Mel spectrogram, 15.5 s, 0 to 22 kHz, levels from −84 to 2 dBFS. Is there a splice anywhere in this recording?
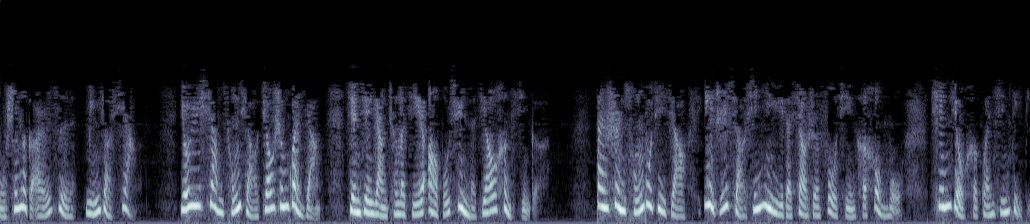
no; 0 cuts

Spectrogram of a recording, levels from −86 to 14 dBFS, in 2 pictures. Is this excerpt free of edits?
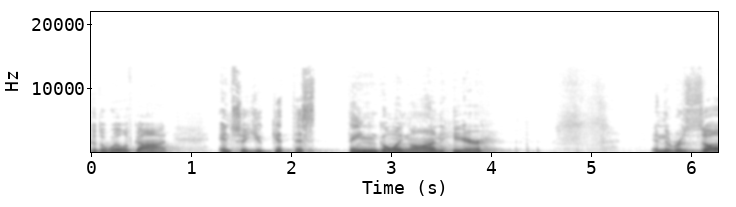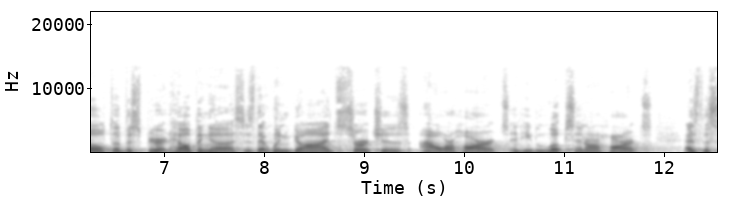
yes; 0 cuts

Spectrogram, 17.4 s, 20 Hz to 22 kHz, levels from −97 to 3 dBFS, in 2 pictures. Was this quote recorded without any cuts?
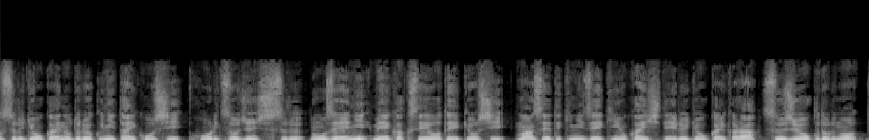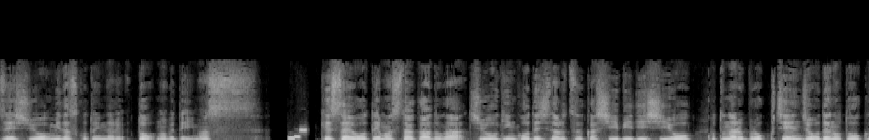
no; 1 cut; at 11.8 s

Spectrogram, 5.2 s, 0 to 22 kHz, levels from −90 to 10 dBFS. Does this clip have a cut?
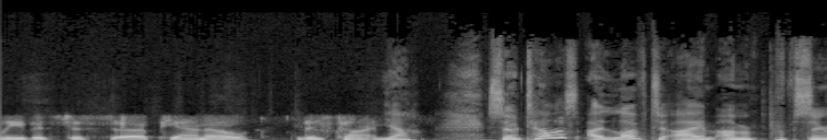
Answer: no; 0 cuts

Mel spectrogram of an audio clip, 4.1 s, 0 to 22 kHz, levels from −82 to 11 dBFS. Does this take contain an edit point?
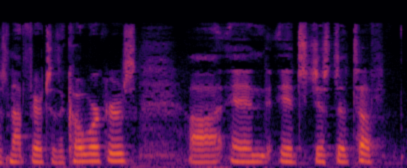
no; 0 cuts

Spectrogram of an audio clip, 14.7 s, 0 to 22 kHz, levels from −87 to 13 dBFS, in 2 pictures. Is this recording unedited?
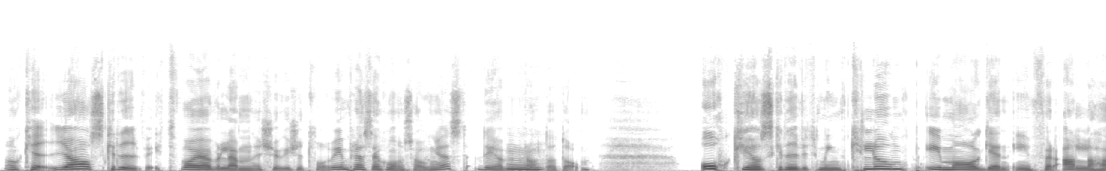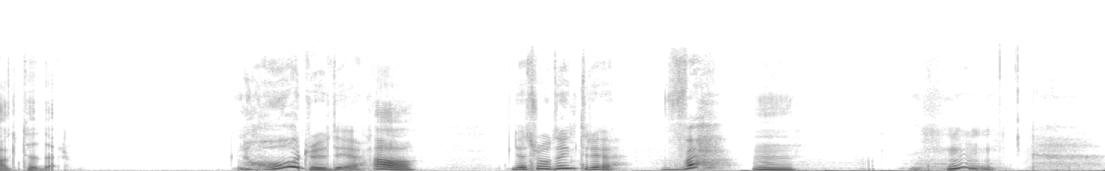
yes; 0 cuts

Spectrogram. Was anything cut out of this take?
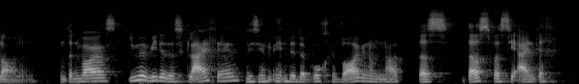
yes; 2 cuts; at 2.5 s, 4.0 s

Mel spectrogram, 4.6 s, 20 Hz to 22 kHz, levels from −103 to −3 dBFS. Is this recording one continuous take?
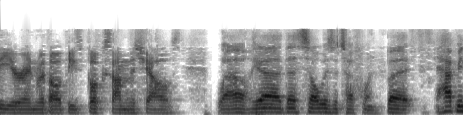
no; 1 cut; at 2.0 s

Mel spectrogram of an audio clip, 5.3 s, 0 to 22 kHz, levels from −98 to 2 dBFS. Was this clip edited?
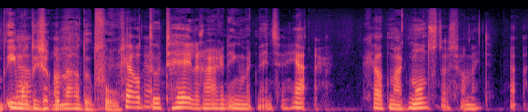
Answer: no; 0 cuts

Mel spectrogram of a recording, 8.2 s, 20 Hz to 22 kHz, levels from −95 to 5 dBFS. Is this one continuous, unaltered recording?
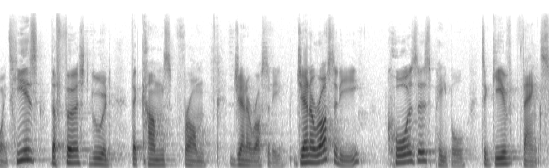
no; 1 cut; at 4.3 s

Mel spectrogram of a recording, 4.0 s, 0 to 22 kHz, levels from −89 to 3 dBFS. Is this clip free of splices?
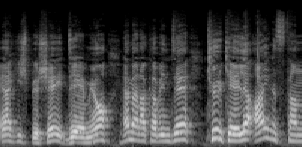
no; 1 cut; at 1.6 s

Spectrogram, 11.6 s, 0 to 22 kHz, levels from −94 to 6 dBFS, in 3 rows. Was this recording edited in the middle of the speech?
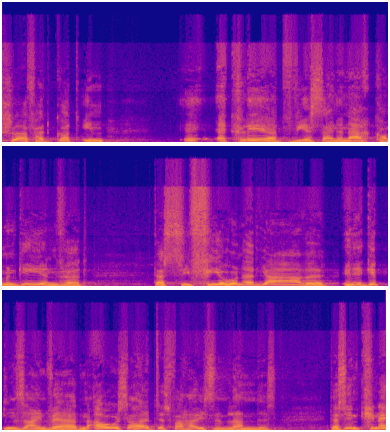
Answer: yes; 1 cut; at 7.2 s

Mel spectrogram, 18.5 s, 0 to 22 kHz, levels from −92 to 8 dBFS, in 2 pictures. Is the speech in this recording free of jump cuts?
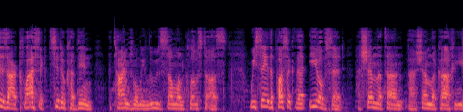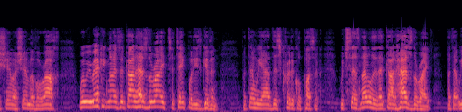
yes; 0 cuts

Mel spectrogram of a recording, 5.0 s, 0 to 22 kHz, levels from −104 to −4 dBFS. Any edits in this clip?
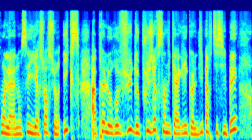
no; 0 cuts

